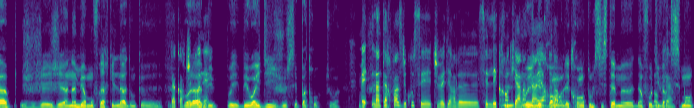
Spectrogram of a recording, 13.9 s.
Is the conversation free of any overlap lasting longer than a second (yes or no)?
no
